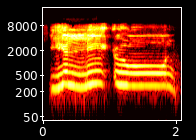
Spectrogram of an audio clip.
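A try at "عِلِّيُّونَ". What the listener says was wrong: علیون، گلی نہیں، علی عین، علیون، یا تشدید والا ہو، یا پر اگر تشدید ہو تو یا میں وائبریشن سی آئے گی جب پڑھیں گے نا یا کو،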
